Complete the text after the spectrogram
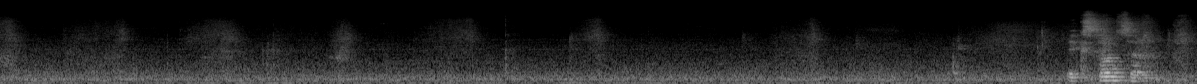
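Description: Chalk scrapes and taps on a board.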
